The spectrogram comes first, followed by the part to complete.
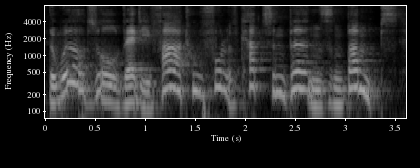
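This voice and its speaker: A kind and plucky little girl princess from a storybook, played by a man. The voice is pitched very high and lilts in an emphatic sing-song, swinging widely in pitch. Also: sing-song, measured pace, a bit bright, heavily acted. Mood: indignant, determined.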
